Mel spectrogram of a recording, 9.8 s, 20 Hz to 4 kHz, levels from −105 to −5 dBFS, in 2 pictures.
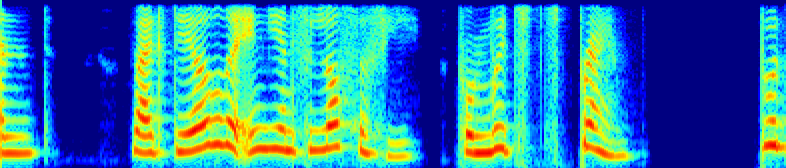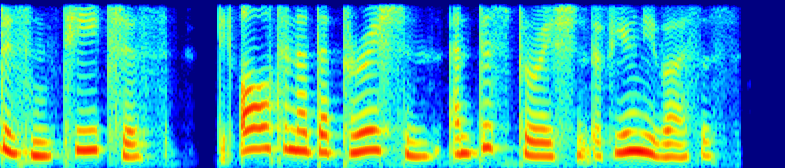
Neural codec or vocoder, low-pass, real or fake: codec, 16 kHz, 1 kbps, FunCodec, trained on LibriTTS, 50 frames a second; 3.6 kHz; fake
